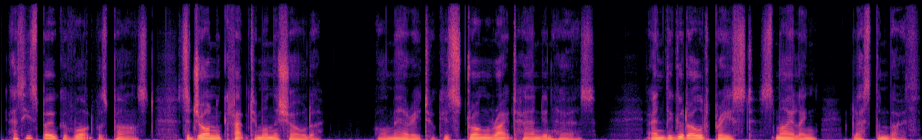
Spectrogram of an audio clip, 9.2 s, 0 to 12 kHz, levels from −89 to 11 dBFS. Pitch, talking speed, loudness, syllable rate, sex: 110 Hz, 210 wpm, -19 LUFS, 5.4 syllables/s, male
